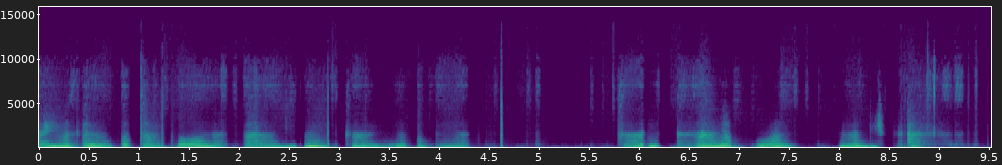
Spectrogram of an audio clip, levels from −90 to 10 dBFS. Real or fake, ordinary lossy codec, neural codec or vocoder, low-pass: fake; MP3, 64 kbps; codec, 44.1 kHz, 0.9 kbps, DAC; 14.4 kHz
